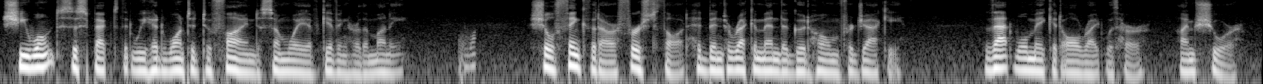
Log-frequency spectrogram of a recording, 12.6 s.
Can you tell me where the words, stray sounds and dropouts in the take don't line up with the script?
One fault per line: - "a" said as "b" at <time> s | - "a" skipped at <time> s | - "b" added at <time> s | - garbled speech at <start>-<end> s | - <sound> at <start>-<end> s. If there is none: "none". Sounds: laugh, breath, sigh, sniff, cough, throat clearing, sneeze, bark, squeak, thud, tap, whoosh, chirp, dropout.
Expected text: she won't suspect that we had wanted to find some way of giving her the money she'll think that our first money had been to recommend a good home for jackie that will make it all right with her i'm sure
- laugh at 4.6-4.8 s
- "money" said as "thought" at 6.6 s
